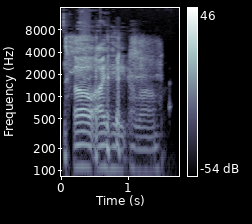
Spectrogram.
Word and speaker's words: Aram: But I think this is after, that comes after Amaran comes to dinner. – Aram? – Aram. Oh, Aram? – Yeah, A-R-A-M, Aram.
